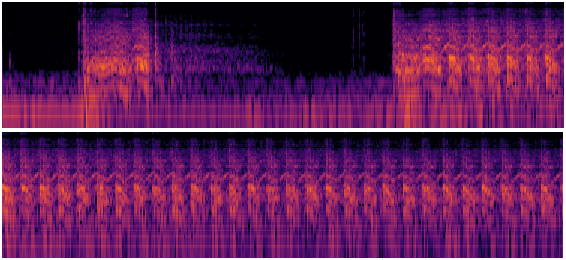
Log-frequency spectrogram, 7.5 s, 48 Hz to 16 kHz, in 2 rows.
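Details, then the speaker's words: 1993 Dodge W250 with Cummins intercooled diesel, reportedly 120,000 miles, not heard running before: even cranking at about four compressions a second that never catches; only three injector lines give good fuel, air still in lines. "The other 2 that had fuel coming out of them are kind of iffy. So we'll crank her over a bit more."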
